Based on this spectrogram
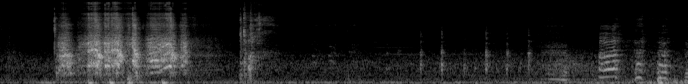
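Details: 1978 Honda CB400A Hondamatic that sat outside 10+ years, seized engine freed: short bursts of starter cranking with pauses, turns over but never fires.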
